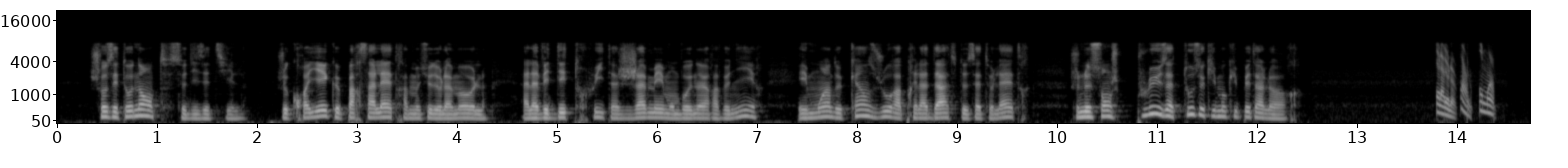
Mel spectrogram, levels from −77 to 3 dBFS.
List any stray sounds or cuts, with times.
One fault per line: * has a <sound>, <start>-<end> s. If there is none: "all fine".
* has a chirp, 13.8-14.4 s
